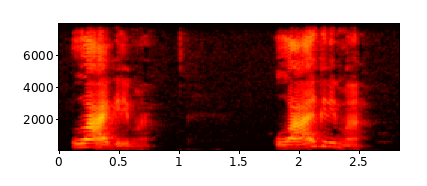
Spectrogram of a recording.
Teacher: uma grave terminar em consoante leva centro lágrima lágrima a pena antepenúltima sílaba é a sílaba tônica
